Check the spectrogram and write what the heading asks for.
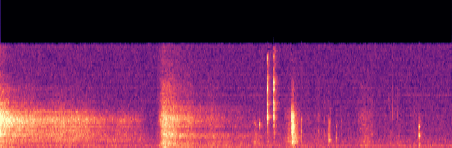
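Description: A soft breath fading out close to the microphone, then a short breathy noise and a few faint clicks.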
